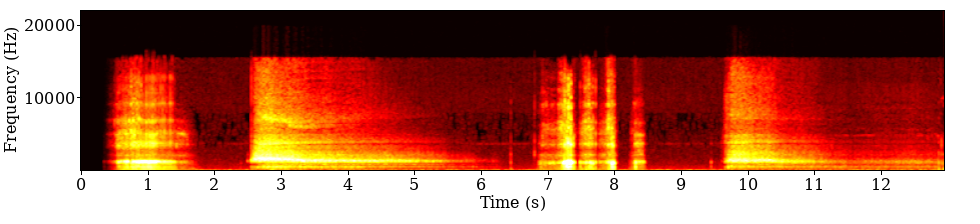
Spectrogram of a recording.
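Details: Two long, harsh, rasping snores separated by a pause with a few short snorts between them, heard during sleep: snoring.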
